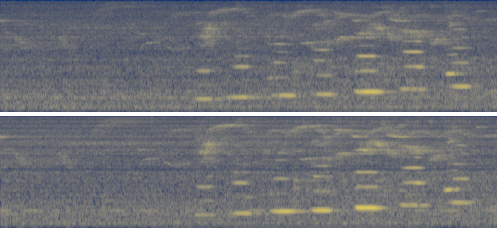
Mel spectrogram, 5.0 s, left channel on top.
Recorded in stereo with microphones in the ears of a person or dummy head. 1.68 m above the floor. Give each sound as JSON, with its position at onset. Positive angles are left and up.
{"t": 0.0, "sound": "an insect", "side_deg": -45, "distance_m": 0.8}
{"t": 1.9, "sound": "a flute", "side_deg": -30, "distance_m": 0.9}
